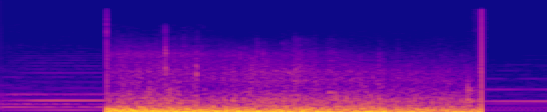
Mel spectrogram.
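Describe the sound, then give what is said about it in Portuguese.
A loud explosion on a spaceship, which begins to catch fire, erupts suddenly and rumbles heavily for about two seconds before cutting off sharply, with a faint steady hum before and after it. “Começa a pegar fogo, tu vê que explode algo na nave.”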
